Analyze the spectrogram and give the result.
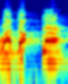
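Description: The sound is stopped short inside the word. The speaker calls it wrong. "jangan wawada'na dimatikan"

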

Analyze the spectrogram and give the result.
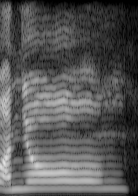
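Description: It is said with a farewell intonation. It means goodbye. "Все зависит от интонации. ... Пока"

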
